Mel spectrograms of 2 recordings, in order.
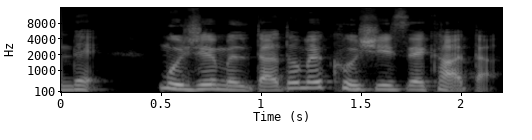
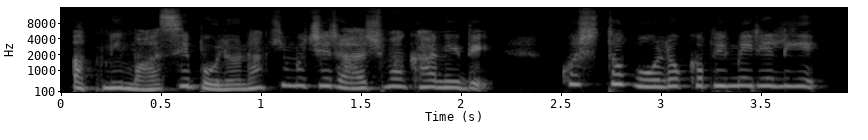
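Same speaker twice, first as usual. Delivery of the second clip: softer, higher urgent plea; hushed complaint; 8 semitones higher, 6 dB quieter than usual. Acted. Wife quietly urges husband to speak up, softer and higher. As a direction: nudge your husband under your breath.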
